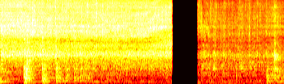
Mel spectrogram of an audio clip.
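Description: Spice paste fries in a pan with a soft, continuous sizzle and a few stirring clatters early on, while cooking a paneer curry with potato, peas and tomato; the sound drops out briefly and then returns.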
